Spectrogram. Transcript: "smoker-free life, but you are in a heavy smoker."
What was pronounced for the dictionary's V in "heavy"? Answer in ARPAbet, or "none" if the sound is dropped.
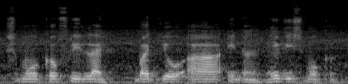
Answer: V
